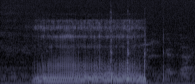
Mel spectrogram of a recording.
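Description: A single drawn-out snore, loud, a buzzing rumble that holds steady for nearly two seconds before cutting off, followed by a couple of faint clicks.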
